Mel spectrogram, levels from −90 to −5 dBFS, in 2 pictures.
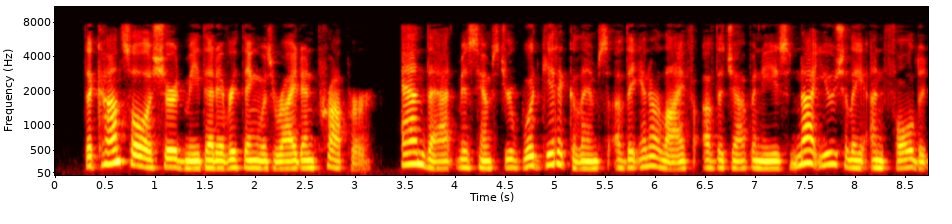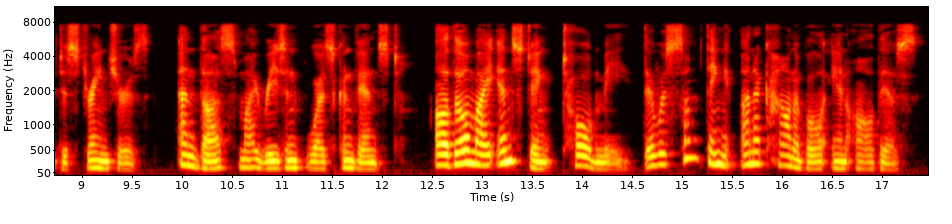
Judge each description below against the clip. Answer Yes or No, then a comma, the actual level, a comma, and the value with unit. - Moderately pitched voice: Yes, medium, 150 Hz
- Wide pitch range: Yes, wide, 6.2 semitones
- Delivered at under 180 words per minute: Yes, average, 165 wpm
